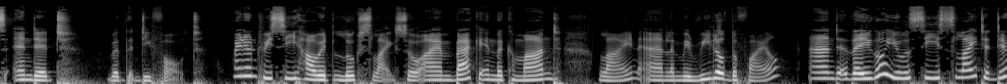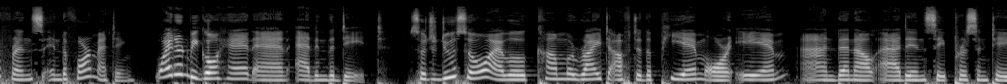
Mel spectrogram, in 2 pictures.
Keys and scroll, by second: 0.0-2.1 typing, 2.1 super+s, 2.4 super+Tab, 6.9 ctrl+a, 7.0 r, 13.3 super+Tab, 16.9-17.8 typing.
